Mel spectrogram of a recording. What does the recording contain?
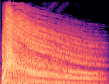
The sudden appearance of a person, kind of like apparating in Harry Potter. Pitch reduced really fast with gold wave. I reduced the pitch of a monster sound and this happened. The monster sound was made with my coughing and then the it's pitch was reduced a lot.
